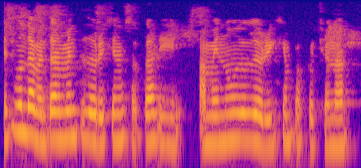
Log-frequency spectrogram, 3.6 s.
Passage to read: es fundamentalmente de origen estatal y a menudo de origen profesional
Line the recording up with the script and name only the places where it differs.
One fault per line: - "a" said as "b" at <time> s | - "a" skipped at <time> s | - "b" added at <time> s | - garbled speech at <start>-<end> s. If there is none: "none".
none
